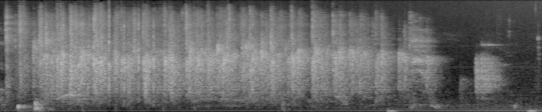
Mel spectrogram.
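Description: Sustained audience applause, a dense wash of many hands clapping steadily for several seconds, then thinning and fading out with a few scattered claps at the end.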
